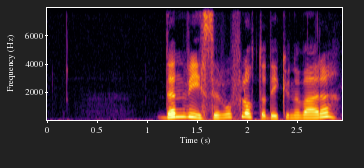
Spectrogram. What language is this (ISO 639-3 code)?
nor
